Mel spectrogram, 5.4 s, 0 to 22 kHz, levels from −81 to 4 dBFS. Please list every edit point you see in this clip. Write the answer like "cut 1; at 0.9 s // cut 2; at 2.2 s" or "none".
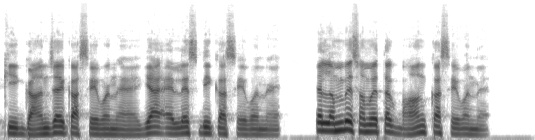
none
